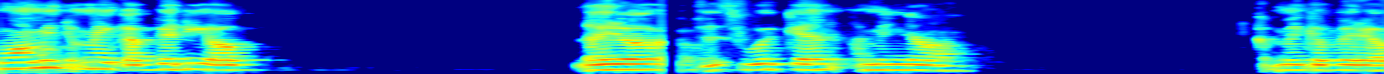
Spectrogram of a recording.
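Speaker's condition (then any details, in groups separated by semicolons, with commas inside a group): Cerebral palsy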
